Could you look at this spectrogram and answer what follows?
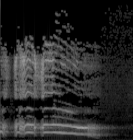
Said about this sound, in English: "What's that sound?" Immediately, "Yes, a rooster, thank you. You recognize that?" Immediately a rooster crowed.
